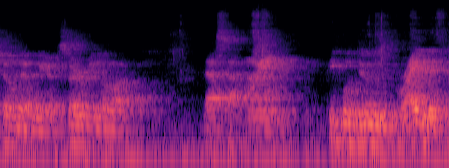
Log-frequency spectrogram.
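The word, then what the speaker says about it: الله: like I was saying Allah is it has the H of the end so it's important to to make that a thing to pronounce that as much as you can abdah is servant of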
